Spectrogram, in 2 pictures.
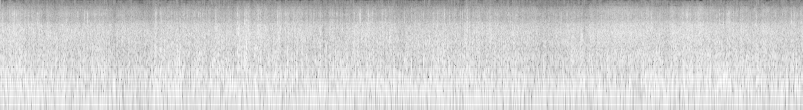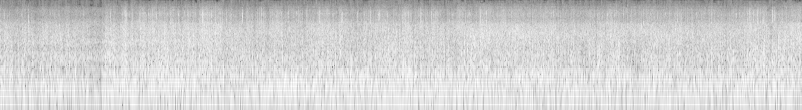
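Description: Wind rushing over the microphone of a moving express train, over the steady rumble of the train running on the rails.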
